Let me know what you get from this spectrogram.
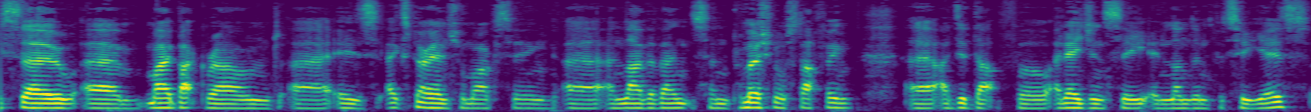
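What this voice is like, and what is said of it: Yorkshire English accent. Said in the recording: “As you can probably hear from my accent, I'm a born and bred Yorkshireman, born in Leeds”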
